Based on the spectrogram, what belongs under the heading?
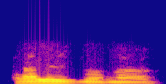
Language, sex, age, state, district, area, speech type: Telugu, male, 18-30, Telangana, Khammam, urban, conversation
